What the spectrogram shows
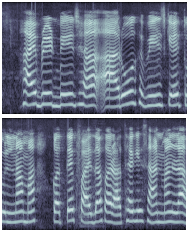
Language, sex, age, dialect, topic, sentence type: Chhattisgarhi, female, 36-40, Central, agriculture, question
